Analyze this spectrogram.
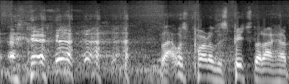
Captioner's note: laughter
